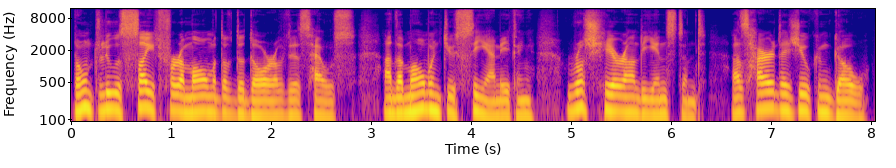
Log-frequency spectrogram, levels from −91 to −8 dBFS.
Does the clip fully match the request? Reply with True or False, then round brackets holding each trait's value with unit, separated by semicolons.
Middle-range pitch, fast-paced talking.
False (130 Hz; 215 wpm)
